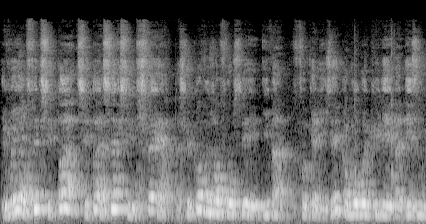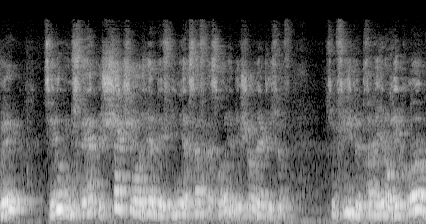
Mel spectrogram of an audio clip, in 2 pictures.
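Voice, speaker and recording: A man's voice: high-pitched, lively intonation, a little fast, dark tone. An older man, a surgeon, talking loosely through a surgical video at an academic session, with many restarts and asides. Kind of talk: live commentary on surgical video in a lecture. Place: lecture hall. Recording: roomy hall, speaker far from mic.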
